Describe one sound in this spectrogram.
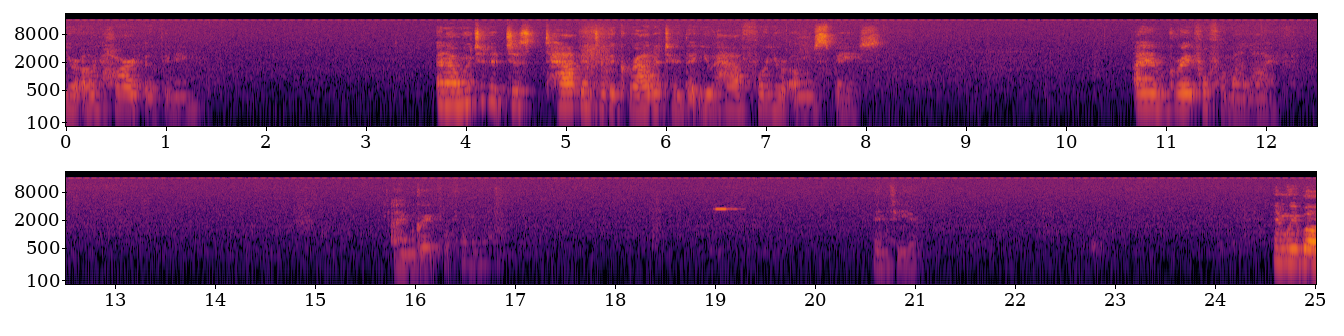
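A middle-aged woman speaks slowly and expressively into a microphone, with long pauses.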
